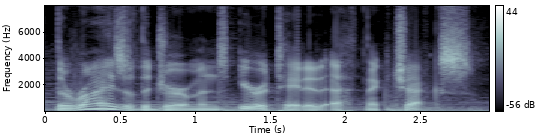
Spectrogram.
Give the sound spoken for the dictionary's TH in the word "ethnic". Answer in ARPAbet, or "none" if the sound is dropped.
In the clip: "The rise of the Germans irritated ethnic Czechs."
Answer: TH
